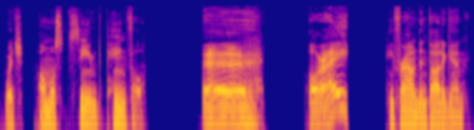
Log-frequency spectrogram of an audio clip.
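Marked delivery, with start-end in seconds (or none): 3.0-5.2 loud, high goblin hesitation; unsure goblin in a raised voice; dim goblin guard. A narrator's reading. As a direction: puzzle it out like a slow-witted goblin. Goblin guard thinks it over.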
